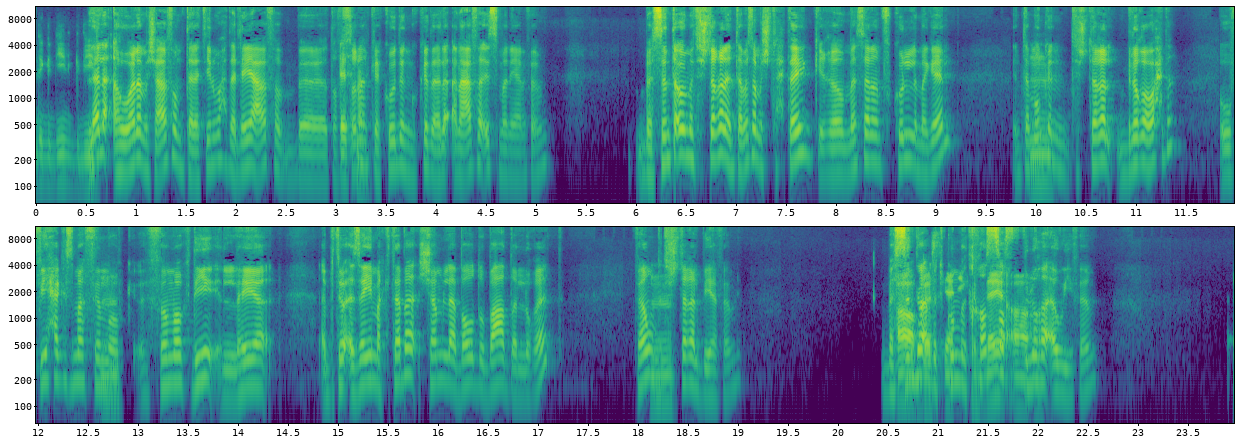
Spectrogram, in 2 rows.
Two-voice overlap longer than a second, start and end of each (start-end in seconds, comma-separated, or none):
20.6-22.1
